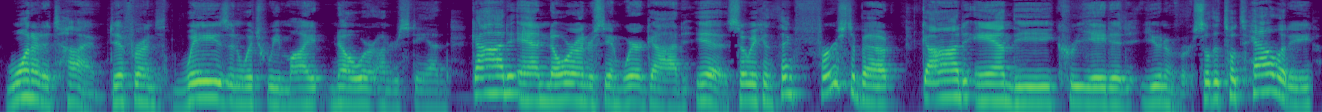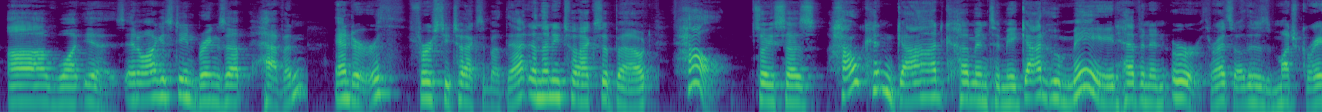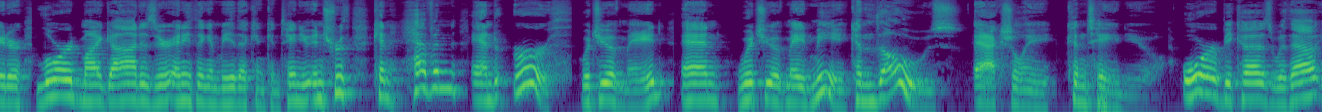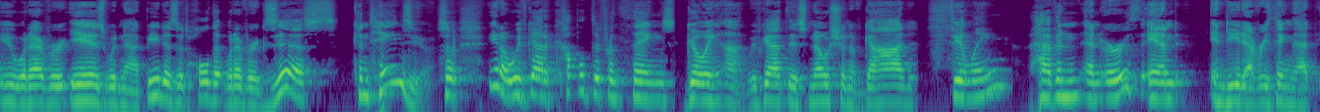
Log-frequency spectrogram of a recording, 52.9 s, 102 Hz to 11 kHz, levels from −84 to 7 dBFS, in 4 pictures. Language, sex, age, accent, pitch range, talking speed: English, male, 40-59, American, 150-185 Hz, 175 wpm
